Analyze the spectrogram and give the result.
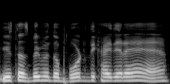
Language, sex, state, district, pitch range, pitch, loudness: Hindi, male, Jharkhand, Garhwa, 170-180 Hz, 175 Hz, -15 LUFS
